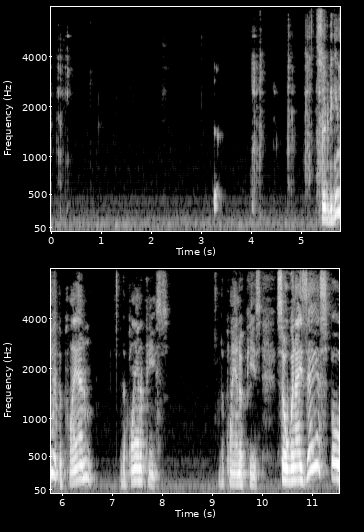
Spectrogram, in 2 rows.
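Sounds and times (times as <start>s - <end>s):
low steady hum: 0.0s - 11.5s
person taking a sip of water: 3.3s - 4.3s
wet mouth clicks: 4.0s - 4.3s
speech: 5.4s - 8.2s, 9.1s - 11.5s.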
